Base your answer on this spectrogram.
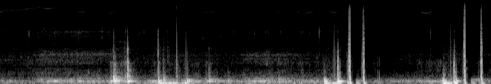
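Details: Spinner dolphins off the coast of Hawaii's Big Island give sharp, isolated clicks over a heavy low underwater rumble.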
